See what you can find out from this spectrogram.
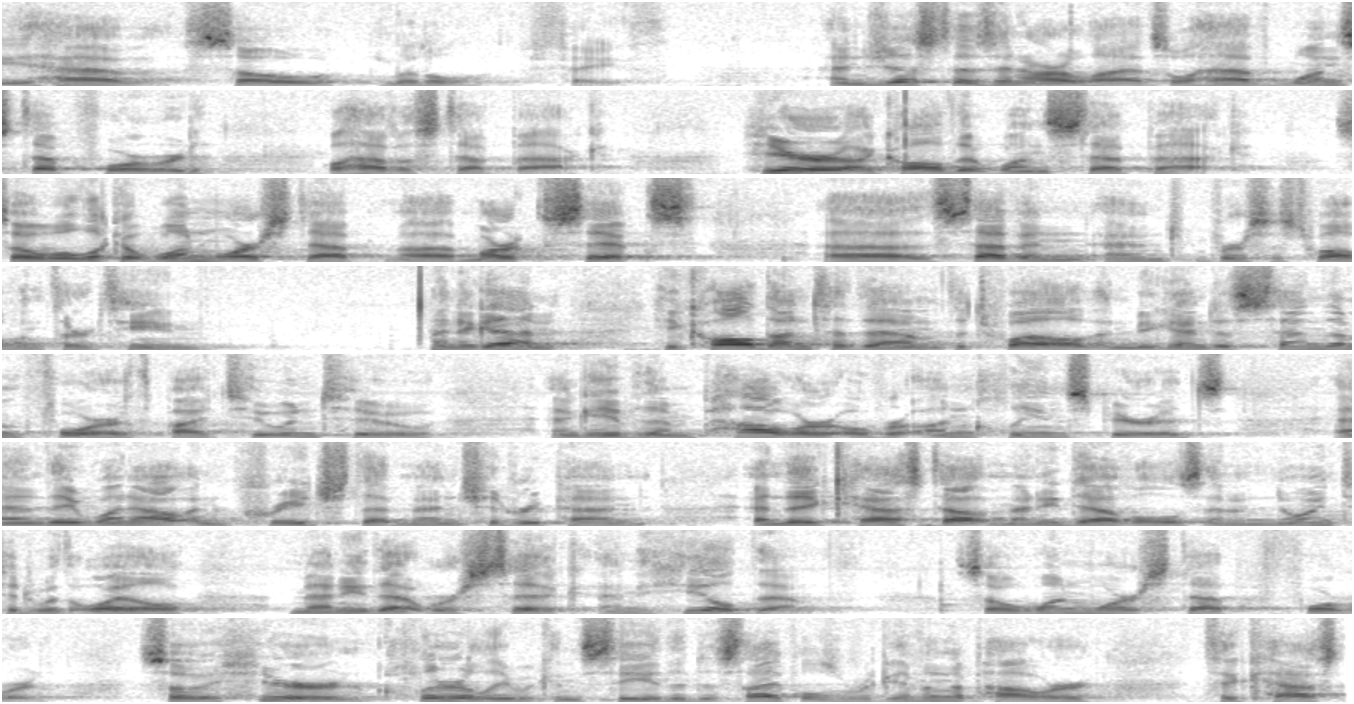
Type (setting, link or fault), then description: setting, large echoing room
